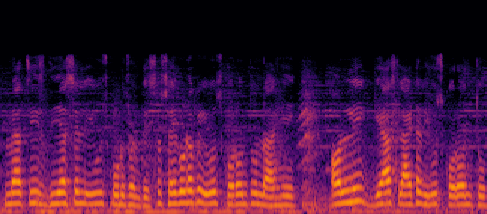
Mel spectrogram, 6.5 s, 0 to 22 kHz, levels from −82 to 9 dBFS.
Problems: none marked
